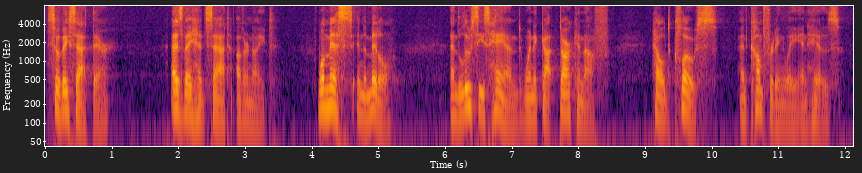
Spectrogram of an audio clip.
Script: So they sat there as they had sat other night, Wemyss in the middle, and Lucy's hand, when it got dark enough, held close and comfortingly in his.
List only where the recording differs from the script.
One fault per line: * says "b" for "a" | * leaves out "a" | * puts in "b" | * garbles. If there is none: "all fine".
all fine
